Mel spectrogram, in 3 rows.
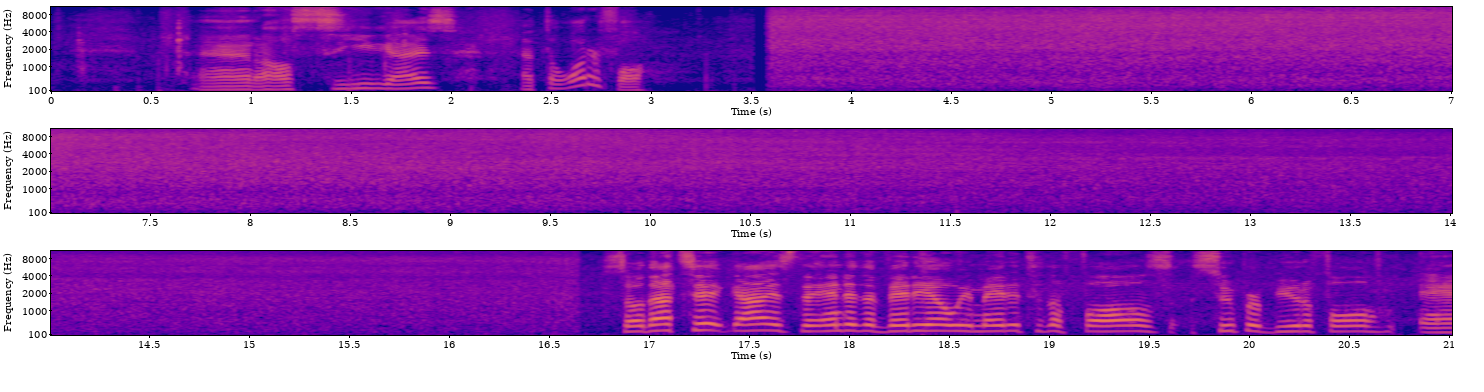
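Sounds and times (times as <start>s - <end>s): waterfall rushing: 3.6s - 16.7s.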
